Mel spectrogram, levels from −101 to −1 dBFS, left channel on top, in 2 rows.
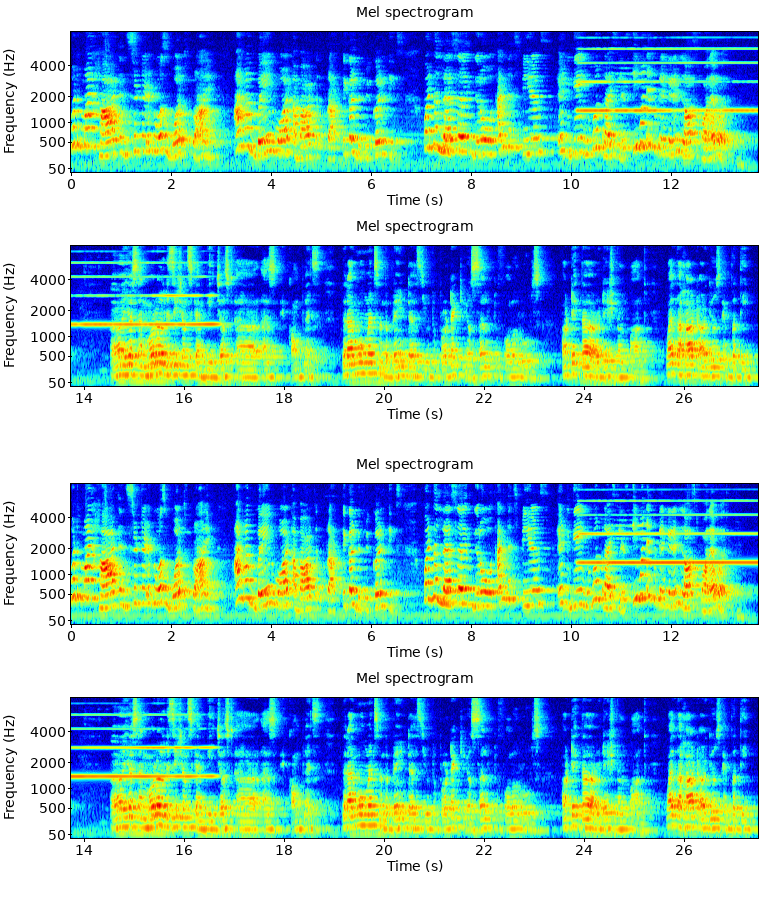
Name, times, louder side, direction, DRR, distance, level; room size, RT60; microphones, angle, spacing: voice 1, 0.0-2.9 3.3-6.4 7.1-9.4 9.7-13.1, right 2 dB, 55° right, 2 dB, 0.8 m, -22 dB
Wind instrument woodwind instrument, 10.1-16.7, right 4 dB, 40° left, 1.7 m, -27 dB
voice 2, 14.5-17.8 18.1-18.7 19.2-22.1 22.4-23.1 23.6-25.2 25.6-27.3, equal, 20° left, -1 dB, 1.3 m, -25 dB
11.5 x 4.2 x 2.5 m, 1.1 s
head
